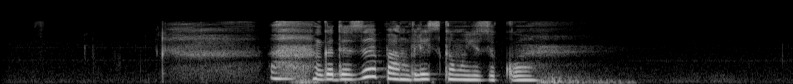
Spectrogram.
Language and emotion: Russian, sad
